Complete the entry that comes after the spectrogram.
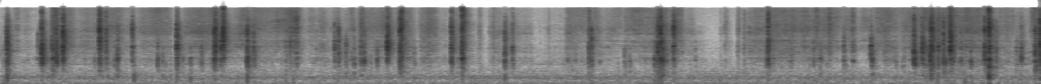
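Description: A Ready Rice plastic laminate pouch is scratched with long nails, then bent and crinkled by hand. The result is a steady run of sharp, bright clicks and scratchy crackles that die away almost instantly over a faint hiss, with a denser burst of crinkling near the end.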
